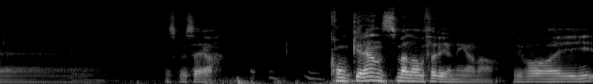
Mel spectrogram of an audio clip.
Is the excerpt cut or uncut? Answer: uncut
